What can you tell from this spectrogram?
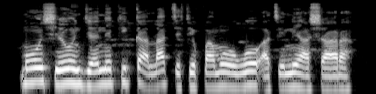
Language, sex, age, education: Yoruba, male, 30-45, tertiary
